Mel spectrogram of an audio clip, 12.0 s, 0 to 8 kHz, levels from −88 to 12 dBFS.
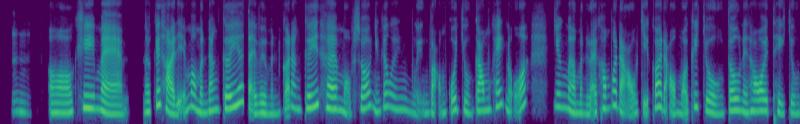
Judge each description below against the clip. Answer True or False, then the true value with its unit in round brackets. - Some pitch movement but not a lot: False (6.1 semitones)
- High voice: True (230 Hz)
